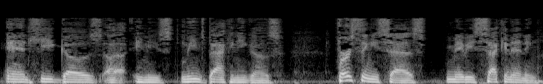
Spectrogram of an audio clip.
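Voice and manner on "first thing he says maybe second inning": ordinary talk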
